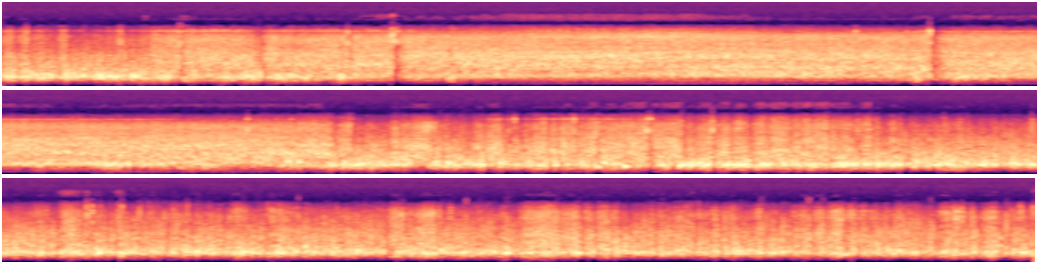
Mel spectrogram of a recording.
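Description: Wind rushes steadily over the microphone.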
